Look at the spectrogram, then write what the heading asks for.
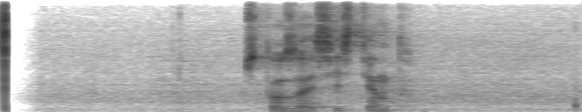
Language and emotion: Russian, neutral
